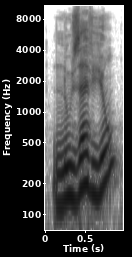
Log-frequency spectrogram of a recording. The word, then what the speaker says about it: nous avions: Nous avions, final S not pronounced, and then little liaison. Nous avions.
